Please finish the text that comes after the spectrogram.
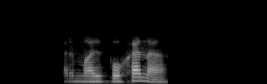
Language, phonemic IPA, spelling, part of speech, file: Pashto, /d̪ərˈməlˈpoˈhəˈna/, درملپوهنه, noun, Ps-درملپوهنه.oga
- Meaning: pharmacology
